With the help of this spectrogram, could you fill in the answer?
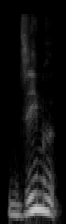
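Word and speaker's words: ジム: 지무 . 영어 에서 도 체육관 이라 고 부르잖아 요 . ' 짐 ' 을 ' 짐 ' 이라 고 발음 하는 것 과 똑같이 읽습니다 .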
